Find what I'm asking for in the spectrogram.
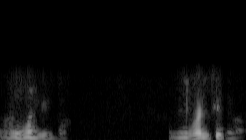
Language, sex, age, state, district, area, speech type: Telugu, male, 18-30, Andhra Pradesh, Sri Satya Sai, urban, conversation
